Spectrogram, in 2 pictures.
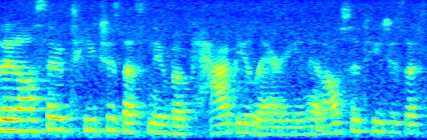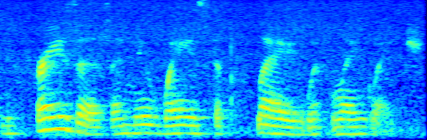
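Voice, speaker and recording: A woman with an American accent uses a normal speaking voice at medium pitch, a fairly quick pace and ordinary pitch variation. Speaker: English teacher (ESL). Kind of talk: casual talk to camera, educational explanation.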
